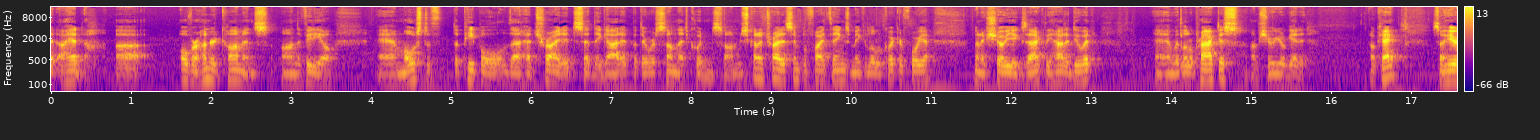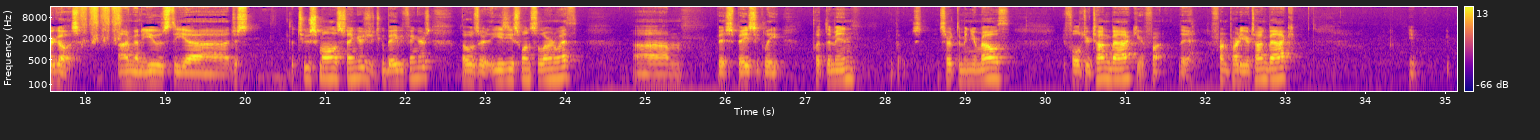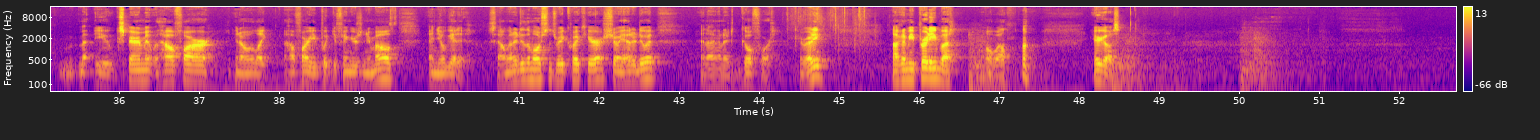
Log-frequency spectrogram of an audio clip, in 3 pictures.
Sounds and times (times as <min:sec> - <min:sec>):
Speech: 0:00.0 - 0:13.2, 0:13.8 - 0:15.8, 0:16.5 - 0:24.2, 0:24.8 - 0:29.6, 0:30.2 - 0:33.2, 0:34.5 - 0:44.9, 0:45.7 - 0:47.4, 0:48.2 - 0:48.8.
